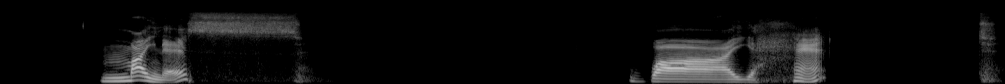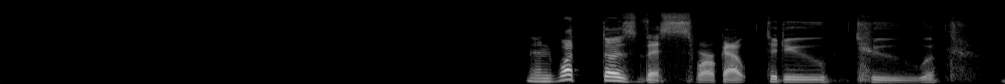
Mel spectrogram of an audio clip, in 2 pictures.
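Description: A man speaks calmly and explains, heard through a microphone.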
